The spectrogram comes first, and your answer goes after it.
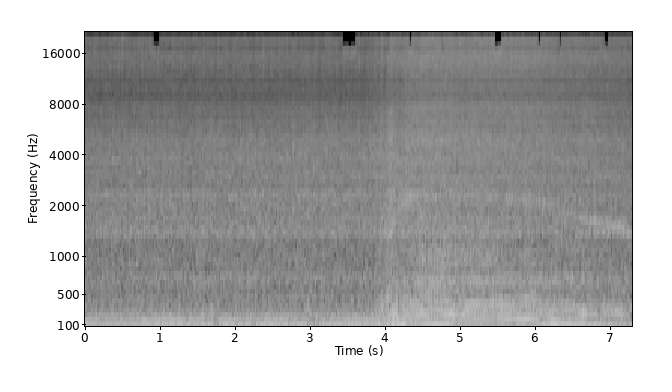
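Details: Yamaha FZ750 four-cylinder motorcycle, 41,000 miles, fire-damaged, choke fully off: uneven lumpy idle, faint stumble every so often and small rev blip; missing slightly, middle two exhausts cooler than outer two. Idle hard to balance; cause unconfirmed.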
